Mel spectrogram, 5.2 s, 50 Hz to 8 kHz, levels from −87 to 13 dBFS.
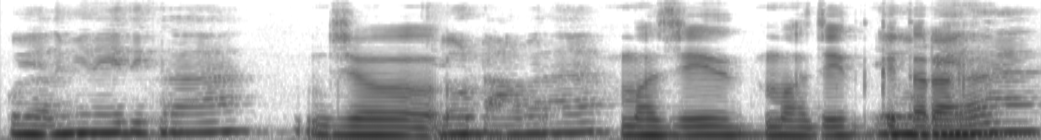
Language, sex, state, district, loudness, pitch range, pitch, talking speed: Hindi, male, Bihar, Patna, -16 LUFS, 130-165 Hz, 145 Hz, 70 wpm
